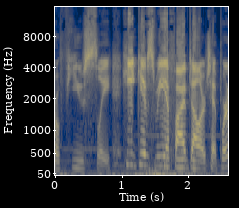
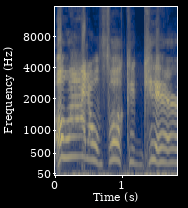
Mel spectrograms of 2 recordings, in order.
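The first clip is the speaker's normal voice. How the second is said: high, drawn-out, put-on angry yelling; 8 semitones higher than usual. Retelling a customer going off at the till: imitating a customer yelling. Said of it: "Instantly starts yelling at me".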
